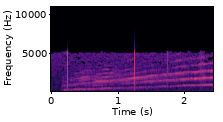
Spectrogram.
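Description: A siren-like pitched tone that starts about a quarter second in, glides upward and levels off into a steady note, over soft ticks about every half second.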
